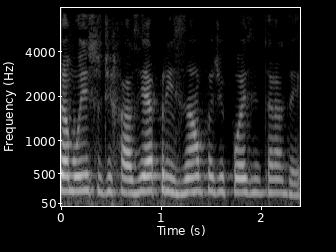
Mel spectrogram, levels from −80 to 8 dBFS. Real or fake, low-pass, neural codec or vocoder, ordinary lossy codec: fake; 7.2 kHz; codec, 16 kHz, 8 kbps, FunCodec, trained on Chinese and English, 25 frames a second; none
